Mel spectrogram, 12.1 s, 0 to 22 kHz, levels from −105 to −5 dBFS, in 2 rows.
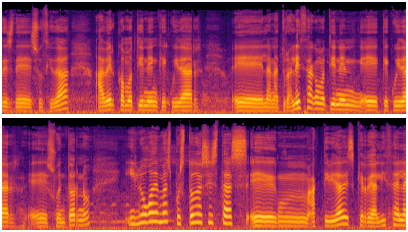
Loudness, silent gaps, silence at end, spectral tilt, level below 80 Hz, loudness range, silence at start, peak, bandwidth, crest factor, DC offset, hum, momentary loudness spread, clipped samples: -22 LUFS; none; 0 s; -4 dB/octave; -46 dBFS; 3 LU; 0 s; -6 dBFS; 17.5 kHz; 16 dB; under 0.1%; none; 9 LU; under 0.1%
